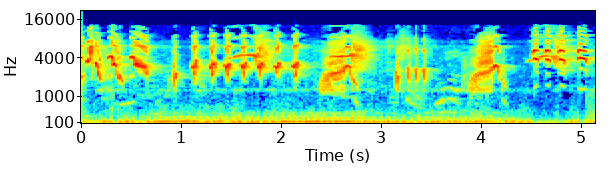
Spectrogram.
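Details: Oriental magpie-robin lure song to trigger singing and tail-fanning in other birds; quick chip runs, a harsh rasping burst and bright whistles over a constant low hum.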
